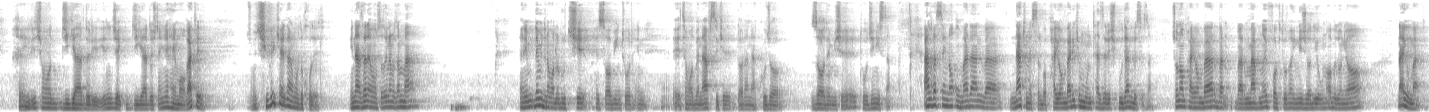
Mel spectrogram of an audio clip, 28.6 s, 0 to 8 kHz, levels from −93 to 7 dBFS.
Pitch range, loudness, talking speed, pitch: 110-140 Hz, -35 LUFS, 130 wpm, 125 Hz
